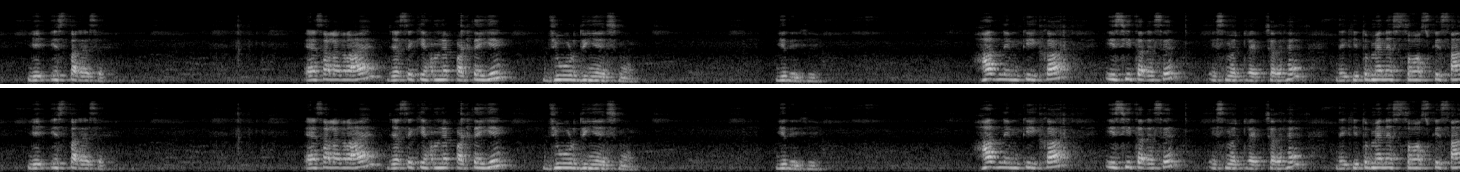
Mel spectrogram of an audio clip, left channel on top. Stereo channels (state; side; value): identical; both; correlation 1.00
